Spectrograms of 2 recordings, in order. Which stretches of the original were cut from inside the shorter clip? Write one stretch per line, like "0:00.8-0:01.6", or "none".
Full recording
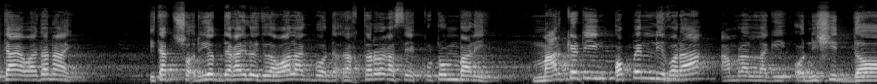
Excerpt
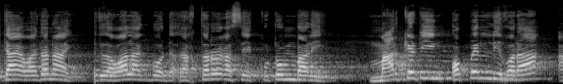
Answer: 0:01.0-0:02.6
